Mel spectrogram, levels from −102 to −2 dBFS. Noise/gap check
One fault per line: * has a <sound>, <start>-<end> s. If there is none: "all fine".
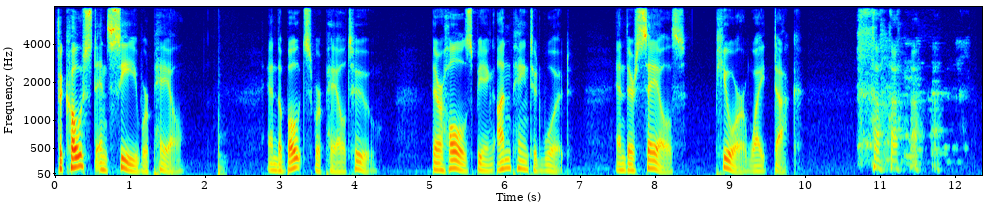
* has a tap, 2.2-2.3 s
* has a laugh, 10.7-12.2 s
